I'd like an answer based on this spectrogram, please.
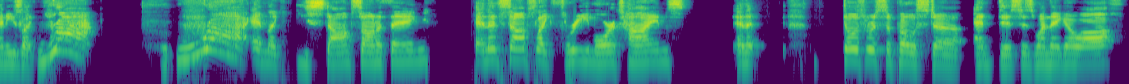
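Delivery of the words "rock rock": put-on yelling, pitched very high. Describing a stage show where the pyrotechnics fail, retelling him yelling rock. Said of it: "he starts yelling rock".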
